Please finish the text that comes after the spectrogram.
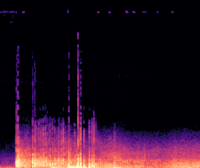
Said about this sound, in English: And guess what? The blasting is happening all over again.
